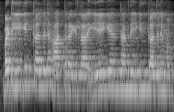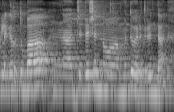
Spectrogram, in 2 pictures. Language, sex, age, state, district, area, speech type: Kannada, female, 18-30, Karnataka, Hassan, urban, spontaneous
